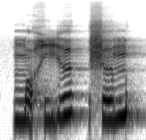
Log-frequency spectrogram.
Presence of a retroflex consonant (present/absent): absent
